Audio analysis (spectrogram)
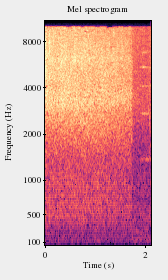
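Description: A steady wash of clapping from a crowd, dense and even, holding at a constant level before thinning out abruptly near the end.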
